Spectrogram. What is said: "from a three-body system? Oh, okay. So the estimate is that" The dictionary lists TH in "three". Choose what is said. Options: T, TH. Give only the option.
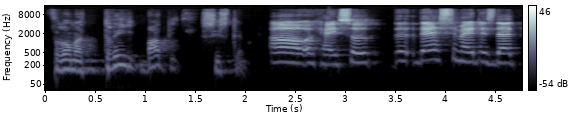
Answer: T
